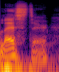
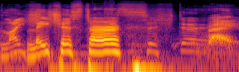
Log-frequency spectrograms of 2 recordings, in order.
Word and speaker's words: Leicester: That apparently that word is pronounced Leicester. I wouldn't have known unless, you know, like I would have been trying to like pronounce it like Leicester.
